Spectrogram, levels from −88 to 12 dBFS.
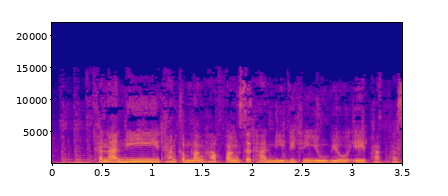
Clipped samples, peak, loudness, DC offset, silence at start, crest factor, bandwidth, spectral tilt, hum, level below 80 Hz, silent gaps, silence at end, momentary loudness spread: under 0.1%; -4 dBFS; -18 LUFS; under 0.1%; 0.05 s; 14 dB; 14.5 kHz; -5 dB/octave; none; -46 dBFS; none; 0 s; 7 LU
